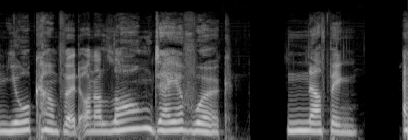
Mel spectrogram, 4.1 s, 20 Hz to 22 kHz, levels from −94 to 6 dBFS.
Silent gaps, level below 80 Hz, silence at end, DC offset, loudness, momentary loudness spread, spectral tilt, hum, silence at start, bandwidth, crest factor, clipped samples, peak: 2.52-2.85 s, 3.66-4.00 s; -56 dBFS; 0 s; under 0.1%; -22 LUFS; 10 LU; -5 dB/octave; none; 0 s; 15 kHz; 18 dB; under 0.1%; -6 dBFS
